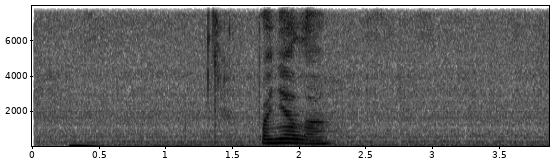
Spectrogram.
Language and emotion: Russian, neutral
